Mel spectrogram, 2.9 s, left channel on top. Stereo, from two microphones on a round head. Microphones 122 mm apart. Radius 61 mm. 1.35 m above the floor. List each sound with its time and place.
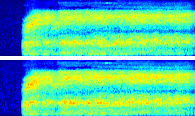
0.3 s a scream: 30° right (ahead or behind), 8 m; by 2.8 s 15° right (ahead or behind), 10.5 m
